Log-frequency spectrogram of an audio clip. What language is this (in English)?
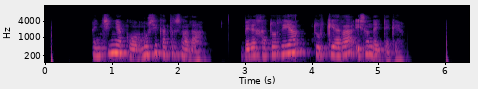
Basque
